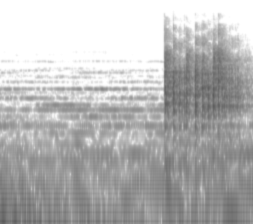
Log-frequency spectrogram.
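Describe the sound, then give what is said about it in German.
Dice clatter across a hard tabletop in a quick burst of rattling clicks, fairly loud, ending after about a second, rolled for an Athletics check against an opponent's Fortitude. There is no talking. “Ich würfel Athletics gegen die Fortitude vom Gegner. Jawohl. Genau, das mache ich jetzt mal.”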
